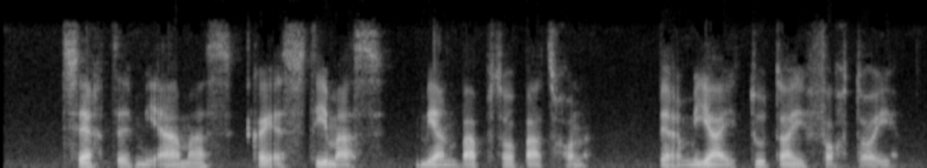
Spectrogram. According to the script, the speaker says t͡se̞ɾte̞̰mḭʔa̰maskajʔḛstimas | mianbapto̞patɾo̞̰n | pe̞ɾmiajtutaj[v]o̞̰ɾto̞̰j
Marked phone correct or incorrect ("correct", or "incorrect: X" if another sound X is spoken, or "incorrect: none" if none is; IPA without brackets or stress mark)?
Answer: incorrect: f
